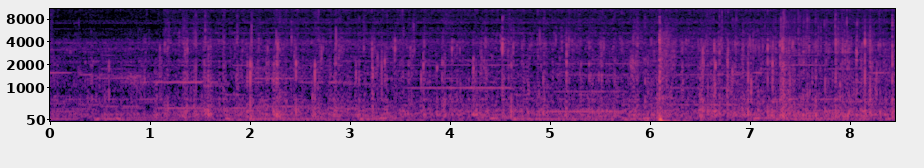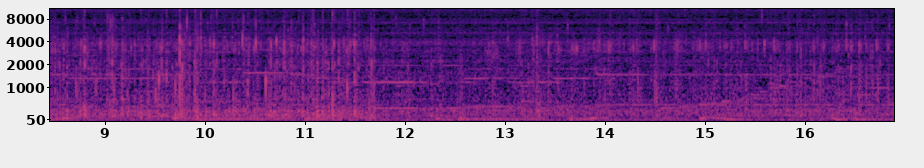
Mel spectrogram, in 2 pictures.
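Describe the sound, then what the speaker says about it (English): Eggs and scallions simmer in a thickening spicy Korean rice cake sauce with fish cake, a steady close bubbling and patter running throughout with no talking. "Boil the eggs and scallions. And continue to cook for another 3 minutes until the sauce is thickened."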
